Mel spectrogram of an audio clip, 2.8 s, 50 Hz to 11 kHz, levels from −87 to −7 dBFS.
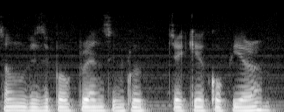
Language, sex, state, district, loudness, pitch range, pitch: English, male, Nagaland, Kohima, -16 LUFS, 100-105 Hz, 100 Hz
